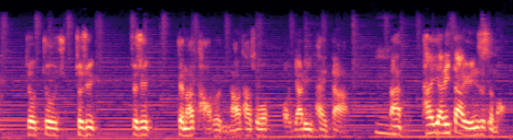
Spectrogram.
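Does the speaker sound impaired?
Yes: stuttering, mild speech impairment; stuttering since childhood; word and syllable repetitions; here repeated words.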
